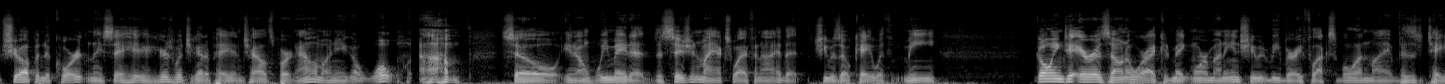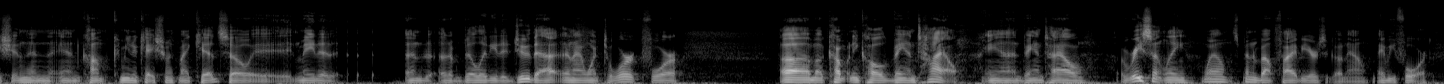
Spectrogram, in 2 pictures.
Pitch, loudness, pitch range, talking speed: 95 Hz, -28 LUFS, 90-100 Hz, 215 wpm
